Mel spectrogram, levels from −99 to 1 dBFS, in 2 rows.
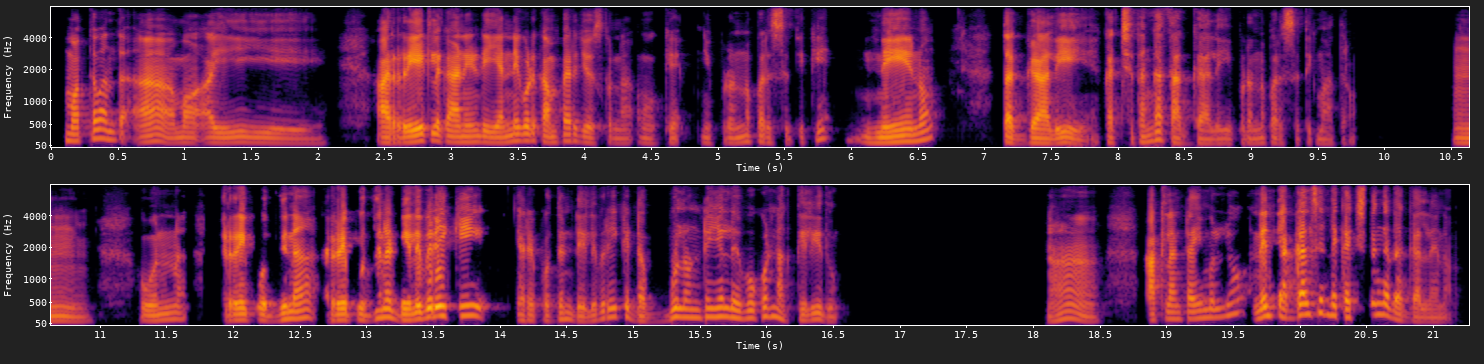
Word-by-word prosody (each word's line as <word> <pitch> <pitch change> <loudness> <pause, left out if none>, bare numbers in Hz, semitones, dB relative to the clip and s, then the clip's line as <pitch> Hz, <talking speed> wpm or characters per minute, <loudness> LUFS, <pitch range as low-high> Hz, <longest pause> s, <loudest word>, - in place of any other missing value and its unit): మొత్తమంత 170 +5 -2 0.2
ఆ! - - +4 0.2
మా 110 - -3
అయియి 110 0 -6 0.8
ఆ - - +9
రేట్‌లు 140 +6 +7
కానీండి, 120 +1 +3
ఇయన్ని 120 +6 +2
గూడా 150 0 0
కంపేర్ 140 +5 -2
చేసుకున్న. 95 -3 -7 0.2
ఓకె. 95 - -12 0.2
ఇప్పుడున్న - - -11
పరిస్థితికి 175 - -6 0.5
నేను 130 +8 +5 0.6
తగ్గాలి. 100 +1 +4 0.3
కచ్చితంగా - - 0
తగ్గాలి, 90 -1 -4
ఇప్పుడున్న - - -12
పరిస్థితికి - - -5
మాత్రం. - - -20 0.8
హ్మ్. 100 -2 -6 0.6
ఉన్న 125 +5 -6 0.5
రేపొద్దున, 125 +3 +4 0.3
రేపొద్దున 165 +8 +3
డెలివరీకి 205 - +6 0.5
రేపొద్దున 140 - -8
డెలివరీకి 165 - -5
డబ్బులుంటాయో 180 - -3
లేవో 160 -1 -3
కూడా 195 -1 -4
నాకు - - -9
తెలీదు. 125 -4 -6 1.7
ఆ! - - -5 0.7
అట్లాంటి 145 0 -1
టైము‌ల్లో, 175 +9 -5 0.2
నేను 200 +2 +6
తగ్గాల్సిందే 230 0 +4
ఖచ్చితంగా 220 +5 0
తగ్గాలి 90 -1 -6
నేను. 85 - -16
140 Hz, 115 wpm, -25 LUFS, 110-180 Hz, 1.7 s, ఆ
